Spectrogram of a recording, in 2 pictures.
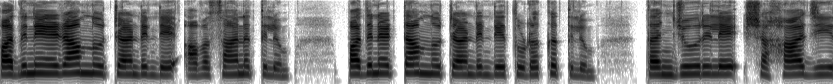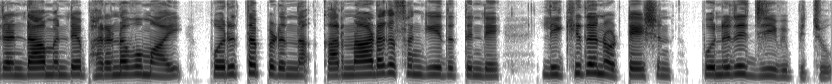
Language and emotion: Malayalam, neutral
